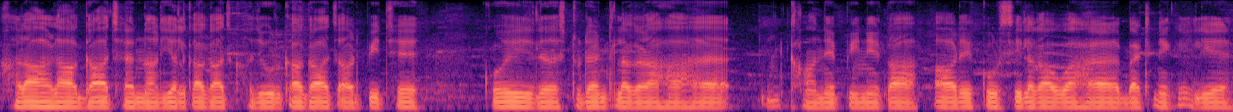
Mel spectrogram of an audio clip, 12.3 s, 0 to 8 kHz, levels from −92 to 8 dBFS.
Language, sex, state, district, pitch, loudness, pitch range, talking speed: Hindi, male, Bihar, Araria, 90 Hz, -18 LUFS, 90-95 Hz, 130 wpm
